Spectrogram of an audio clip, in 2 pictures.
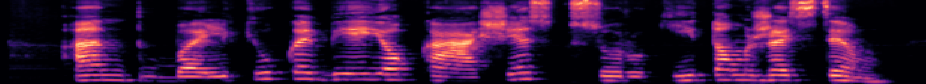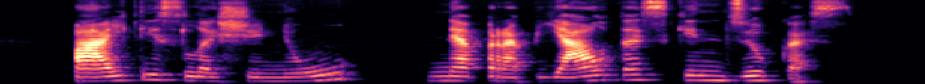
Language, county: Lithuanian, Šiauliai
